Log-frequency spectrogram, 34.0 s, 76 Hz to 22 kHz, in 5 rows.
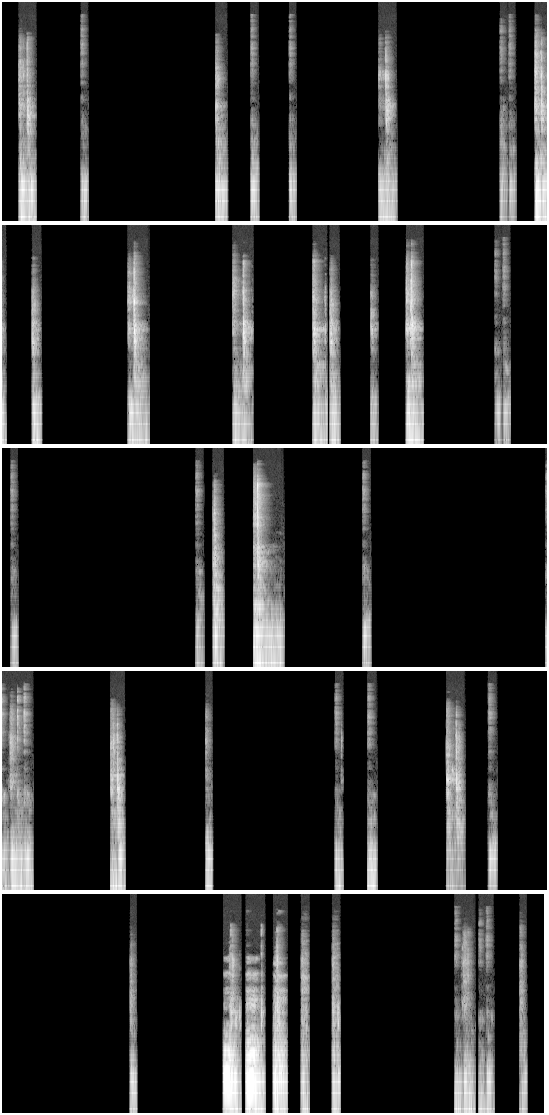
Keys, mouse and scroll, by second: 0.1 x, 0.9 click, 2.4 2, 2.9 click, 3.4 alt+click, 4.6 click, 5.0 middle click, 5.5 Tab, 6.1 click, 7.0 1, 8.9 right click, 9.6 ctrl+z, 10.5 z, 12.9 click, 14.0-14.3 scroll down 1, 14.4 middle click, 15.9 shift+click, 18.0 click, 18.6 middle click, 20.3 click, 20.5 shift+click, 21.6 shift+r, 22.1 middle click, 22.6 scroll up 1, 23.0 shift+middle click, 23.3 middle click, 23.3 middle click, 23.7 scroll up 1, 24.4 click, 24.8 shift+click, 25.8 shift+r, 26.3 click, 26.7 middle click, 28.5 shift+middle click, 29.4 middle click, 29.4 scroll down 1, 29.7 middle click, 30.2 shift+middle click, 30.6 middle click, 31.0 shift+middle click, 31.2 scroll up 1, 31.9 middle click, 32.7 click, 33.1 shift+click.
